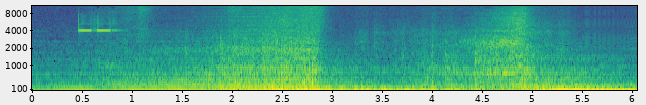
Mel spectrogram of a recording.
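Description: A deep, low rumble that grows louder over the first two seconds and stays strong, with a few faint swishes.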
